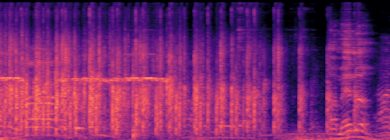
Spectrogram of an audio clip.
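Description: A church congregation applauds and cheers during a worship service, a dense continuous wash of clapping mixed with voices and shouts that thins out and becomes more scattered toward the end.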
